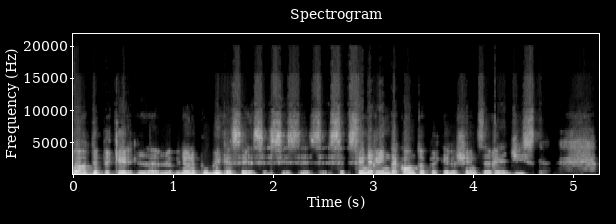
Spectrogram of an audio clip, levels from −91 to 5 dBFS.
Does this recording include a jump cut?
yes; 1 cut; at 1.8 s

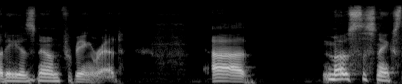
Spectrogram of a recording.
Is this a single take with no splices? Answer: yes; 0 cuts

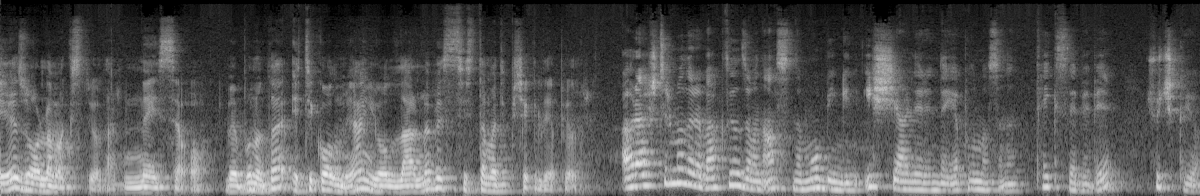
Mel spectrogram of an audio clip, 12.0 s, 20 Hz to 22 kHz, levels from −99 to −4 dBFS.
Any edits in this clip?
no; 0 cuts

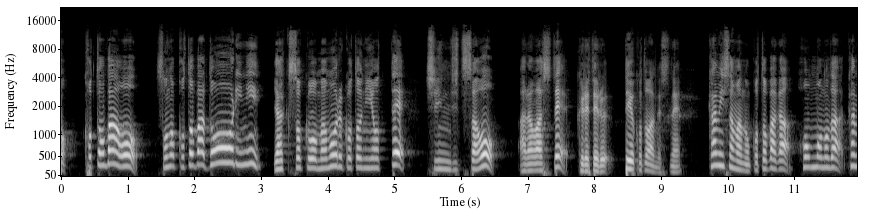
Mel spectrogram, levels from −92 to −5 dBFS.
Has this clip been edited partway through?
no; 0 cuts

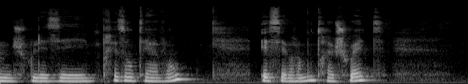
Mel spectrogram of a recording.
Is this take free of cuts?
no; 1 cut; at 2.5 s

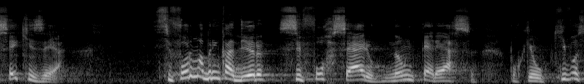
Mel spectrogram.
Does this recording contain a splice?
no; 0 cuts

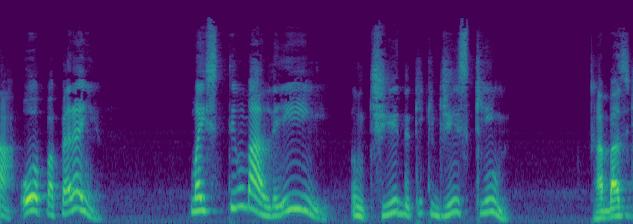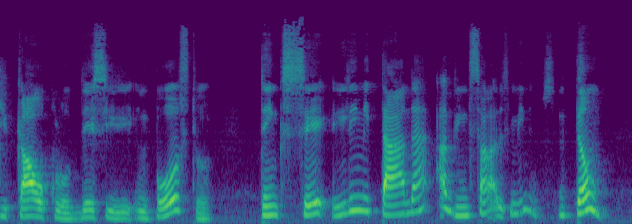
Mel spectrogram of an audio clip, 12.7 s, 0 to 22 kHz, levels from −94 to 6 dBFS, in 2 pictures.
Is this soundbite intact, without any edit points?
yes; 0 cuts

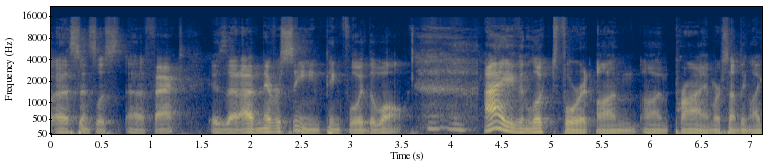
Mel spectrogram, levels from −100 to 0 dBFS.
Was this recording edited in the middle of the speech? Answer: yes; 2 cuts; at 4.3 s, 6.2 s

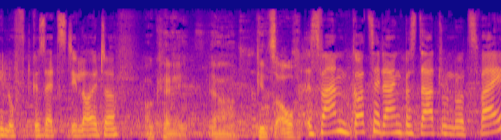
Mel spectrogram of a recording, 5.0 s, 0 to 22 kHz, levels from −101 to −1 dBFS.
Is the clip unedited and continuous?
yes; 0 cuts

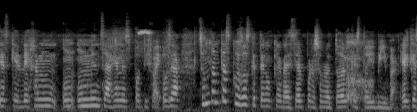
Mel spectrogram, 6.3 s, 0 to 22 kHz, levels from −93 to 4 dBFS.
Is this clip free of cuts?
yes; 0 cuts

